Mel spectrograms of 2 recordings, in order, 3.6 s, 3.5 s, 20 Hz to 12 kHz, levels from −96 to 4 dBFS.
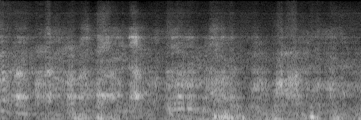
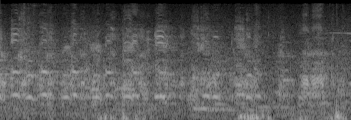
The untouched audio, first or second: second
